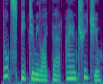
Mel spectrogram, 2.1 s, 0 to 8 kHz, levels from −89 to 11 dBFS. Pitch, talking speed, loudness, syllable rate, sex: 195 Hz, 260 wpm, -21 LUFS, 5.2 syllables/s, female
